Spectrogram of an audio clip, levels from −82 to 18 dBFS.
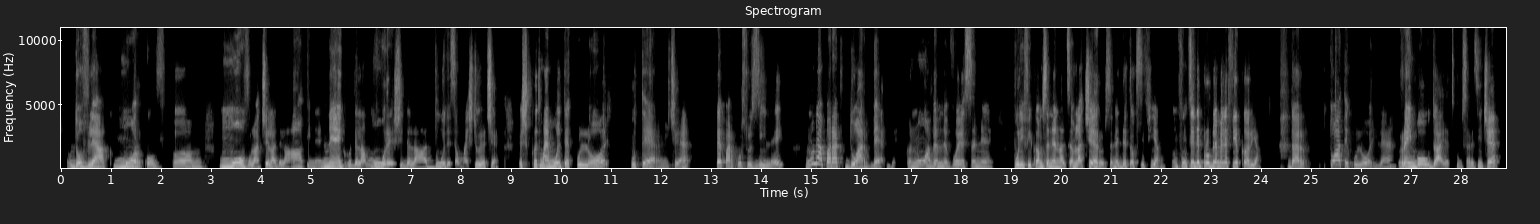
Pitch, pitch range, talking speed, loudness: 215 Hz, 185-255 Hz, 130 wpm, -24 LUFS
